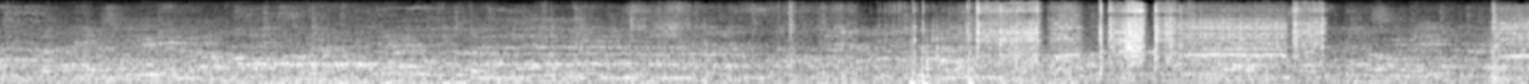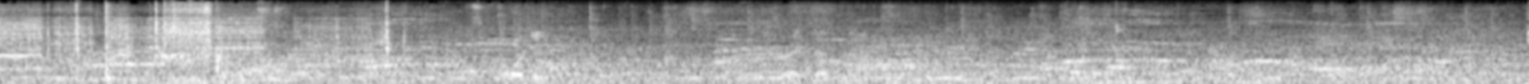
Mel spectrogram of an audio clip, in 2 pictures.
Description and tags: background casino music, putting money into machine, ‘that’s forty’ by player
